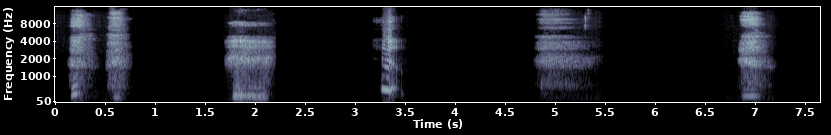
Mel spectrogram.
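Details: Animated short, not a real recording: six brief, sharp voiced catches of breath, spaced irregularly one to two seconds apart, separated by silence; hiccups.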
